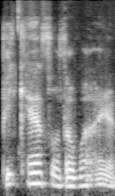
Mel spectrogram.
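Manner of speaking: small, little, high voice. Retelling what a woman said, in a little voice. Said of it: "you go like in a little voice".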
